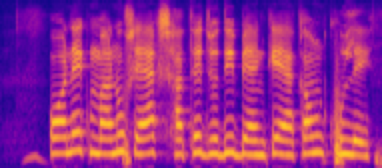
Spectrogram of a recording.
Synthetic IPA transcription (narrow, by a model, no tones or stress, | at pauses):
ɔnekmanuʃɛkʃat̪ʰed͡ʑod̪ibɛŋkeɛkawɳʈkʰule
